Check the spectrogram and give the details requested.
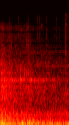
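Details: Drag race car at the dragway showing oil pressure spikes, cranked to check for a damaged bearing. A short burst of even low rumble with no dragging or uneven slowing: it seems to spin over freely, normal cranking.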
